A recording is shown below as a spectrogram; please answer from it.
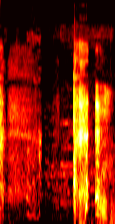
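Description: A woman with a heavy cold coughing: one sharp cough at the start, then a louder pair of coughs about one and a half seconds in.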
